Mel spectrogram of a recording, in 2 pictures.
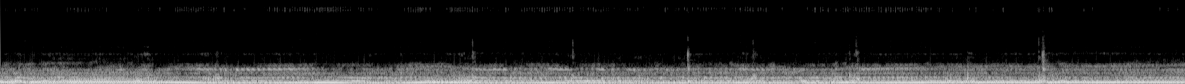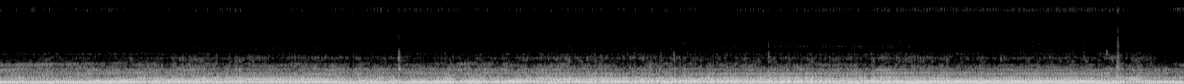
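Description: Motorcycle engines hum steadily close by.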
